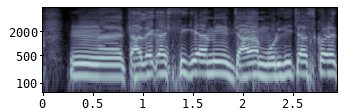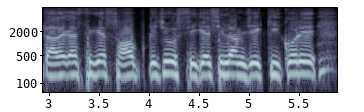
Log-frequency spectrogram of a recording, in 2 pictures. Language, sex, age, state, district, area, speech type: Bengali, male, 45-60, West Bengal, Paschim Medinipur, rural, spontaneous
